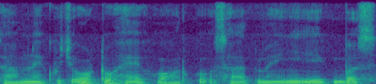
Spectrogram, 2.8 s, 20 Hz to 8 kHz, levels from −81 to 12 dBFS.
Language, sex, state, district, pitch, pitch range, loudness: Hindi, male, Himachal Pradesh, Shimla, 145 Hz, 140-150 Hz, -16 LUFS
